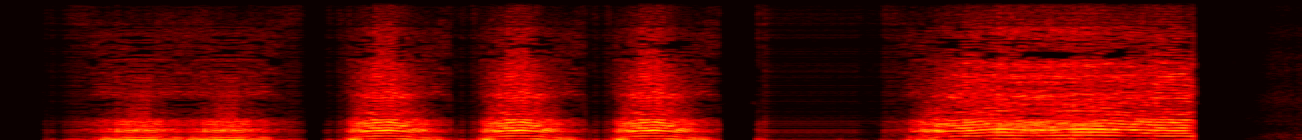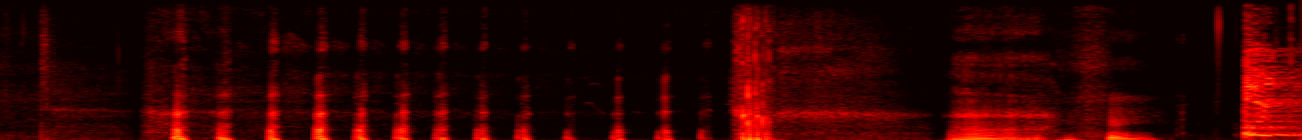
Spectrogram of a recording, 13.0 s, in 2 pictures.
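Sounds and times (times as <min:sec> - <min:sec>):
person's voice: 0:10.2 - 0:13.0.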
